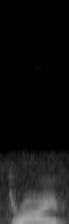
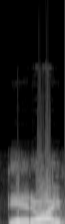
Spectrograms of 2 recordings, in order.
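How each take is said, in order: First: The word has an English pronunciation. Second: The word has a Persian-style pronunciation. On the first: The speaker calls it right. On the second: The speaker calls it wrong.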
